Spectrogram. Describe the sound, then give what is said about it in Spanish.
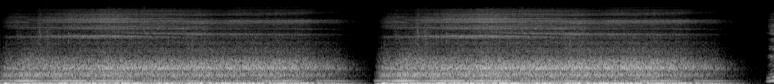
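A wolf blowing hard at a sturdy brick house, unable to move a single brick: two long, loud, breathy gusts of roughly equal length, each nearly four seconds, separated by a brief gap, with a low hum running underneath and no talking. “El temible lobo llegó y por más que sopló,”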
